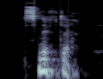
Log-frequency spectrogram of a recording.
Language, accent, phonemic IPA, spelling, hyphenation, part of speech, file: English, Southern England, /ˈsnɪftə/, snifter, snift‧er, verb / noun, LL-Q1860 (eng)-snifter.wav
- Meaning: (verb) 1. To sniff; also, to snivel or snuffle 2. Followed by out: to speak (words) in a nasal, snuffling manner; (noun) 1. A sniff 2. A strong or severe wind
